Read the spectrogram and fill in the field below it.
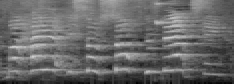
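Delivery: put-on high, slow, airy valley-girl coo; blonde American girl. Shown as a demonstration. Leader demos the blonde wig line, high and airy. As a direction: toss your wig and coo about your hair. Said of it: "beautiful, blonde American wig".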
